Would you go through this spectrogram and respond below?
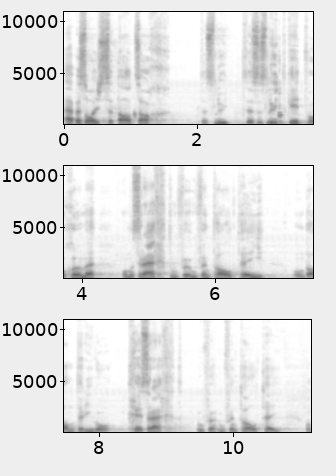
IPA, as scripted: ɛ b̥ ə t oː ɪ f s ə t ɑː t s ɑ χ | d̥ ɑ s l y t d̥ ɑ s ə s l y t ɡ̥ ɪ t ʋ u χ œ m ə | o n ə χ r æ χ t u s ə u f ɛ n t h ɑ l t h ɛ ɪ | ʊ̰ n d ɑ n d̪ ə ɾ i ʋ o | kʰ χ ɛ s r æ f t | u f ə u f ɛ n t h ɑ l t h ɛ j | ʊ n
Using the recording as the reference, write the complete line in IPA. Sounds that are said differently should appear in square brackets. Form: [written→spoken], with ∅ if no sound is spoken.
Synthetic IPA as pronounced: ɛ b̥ ə [t→s] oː ɪ [f→ʃ] s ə t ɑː t s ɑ χ | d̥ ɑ s l y t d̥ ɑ s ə s l y t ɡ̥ ɪ t ʋ [u→o] χ œ m ə | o n ə [χ→s] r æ χ t u [s→f] ə u f ɛ n t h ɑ l t h ɛ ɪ | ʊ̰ n d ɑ n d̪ ə ɾ i ʋ o | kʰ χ ɛ s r æ [f→χ] t | u f ə u f ɛ n t h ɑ l t h ɛ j | ʊ n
